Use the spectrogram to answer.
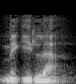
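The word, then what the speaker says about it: מגילה: decir rollo o pergamino meguilá meguilá con acento en la en la fonética meguila m e g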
